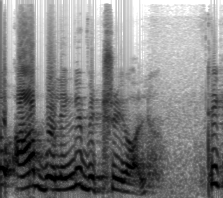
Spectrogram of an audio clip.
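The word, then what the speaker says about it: vitriol: Ferrous sulphate को green विट्रियोल के नाम से भी जानते हैं। इसको, जिसको मैं विट्रियोल कह रही हूँ, उसका करेक्ट प्रोनाउंसिएशन विट्रियल होता है।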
